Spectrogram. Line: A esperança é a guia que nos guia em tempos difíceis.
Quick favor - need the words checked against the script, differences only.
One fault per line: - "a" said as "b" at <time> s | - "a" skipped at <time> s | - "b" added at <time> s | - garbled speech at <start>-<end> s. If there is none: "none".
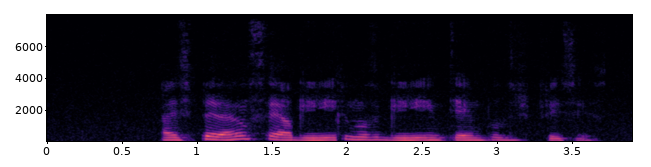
none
